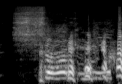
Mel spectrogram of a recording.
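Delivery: slow, high drawn-out taunt. Real, not acted. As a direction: gloat at Brian slowly. Taunting a friend.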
